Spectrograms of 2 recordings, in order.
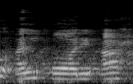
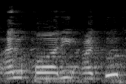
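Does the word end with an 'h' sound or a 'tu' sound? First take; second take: h sound; tu sound. First: The word ends with a soft 'h' sound. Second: The word ends with a full 'tu' sound. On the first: The word is read with a stop at the end. "गोल ता को हा में बदल देते हैं" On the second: The word is read in its full connected form. "तो अल क़ारिअतु है"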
